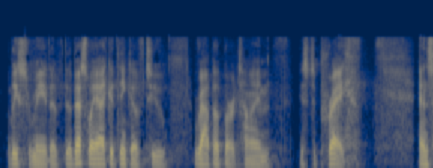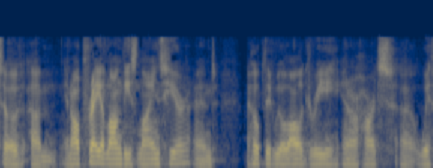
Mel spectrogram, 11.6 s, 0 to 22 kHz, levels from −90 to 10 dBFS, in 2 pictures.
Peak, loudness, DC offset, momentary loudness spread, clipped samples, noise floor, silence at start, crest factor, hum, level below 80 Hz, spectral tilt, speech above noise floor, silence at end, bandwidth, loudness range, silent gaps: -2 dBFS; -26 LUFS; under 0.1%; 14 LU; under 0.1%; -47 dBFS; 0.1 s; 24 dB; none; -70 dBFS; -4.5 dB/octave; 21 dB; 0 s; 9 kHz; 5 LU; none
